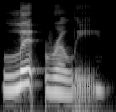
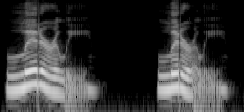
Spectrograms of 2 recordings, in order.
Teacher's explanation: Three syllables in natural speech. The second syllable almost disappears.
